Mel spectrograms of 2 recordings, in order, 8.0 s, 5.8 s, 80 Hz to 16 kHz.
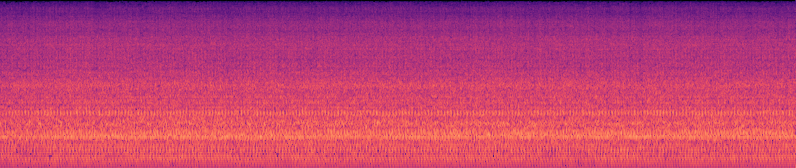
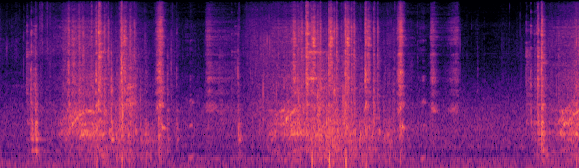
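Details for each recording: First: Westinghouse WH7000EC 7,000 W electric-start generator after carburetor cleaning and with the plugged spark arrestor removed: smooth, steady note with no misses. Running well. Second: Westinghouse generator being rehabbed (dirty carburetor, dirty fuel, plugged exhaust), pull-started after starting fluid with the choke on: it briefly catches and sputters, then dies, with air hissing from the muffler. The engine catches but will not keep running.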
